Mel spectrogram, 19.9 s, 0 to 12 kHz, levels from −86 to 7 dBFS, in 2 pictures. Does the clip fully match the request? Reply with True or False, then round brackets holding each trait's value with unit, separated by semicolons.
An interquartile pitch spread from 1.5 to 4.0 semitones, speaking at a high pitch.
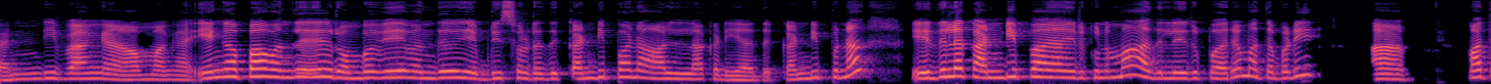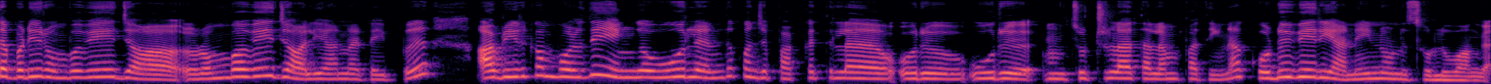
False (4.5 semitones; 240 Hz)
